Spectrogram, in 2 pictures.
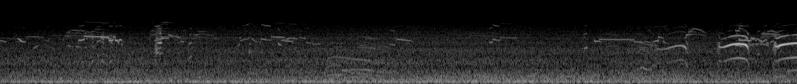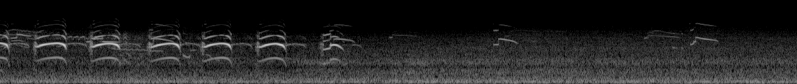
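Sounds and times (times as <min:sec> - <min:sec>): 
California gull yelping calls in Western North America: 0:06.2 - 0:11.5.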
